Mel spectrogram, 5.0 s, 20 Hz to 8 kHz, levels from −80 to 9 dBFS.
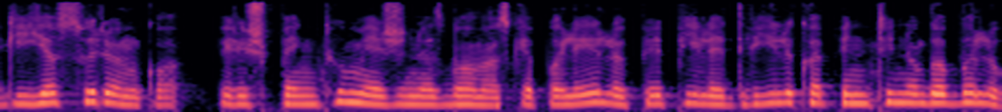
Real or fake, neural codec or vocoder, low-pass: fake; codec, 24 kHz, 0.9 kbps, WavTokenizer, small release; 7.2 kHz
